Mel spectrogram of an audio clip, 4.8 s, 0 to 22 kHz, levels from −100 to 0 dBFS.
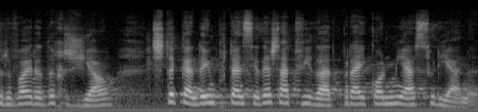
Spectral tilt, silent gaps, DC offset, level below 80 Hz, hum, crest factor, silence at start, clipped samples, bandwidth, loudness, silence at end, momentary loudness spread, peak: -3 dB/octave; none; under 0.1%; -64 dBFS; none; 18 dB; 0 s; under 0.1%; 16.5 kHz; -37 LUFS; 0 s; 8 LU; -18 dBFS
